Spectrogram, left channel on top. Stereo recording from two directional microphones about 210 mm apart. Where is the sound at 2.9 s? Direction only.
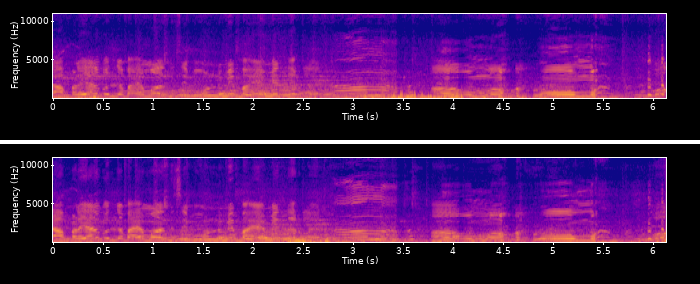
15° right (ahead or behind).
